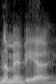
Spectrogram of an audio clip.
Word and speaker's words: Namibia: Namibia? Namibia, yeah, Yeah, Namibia.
